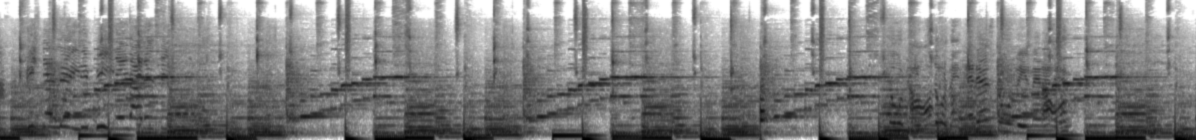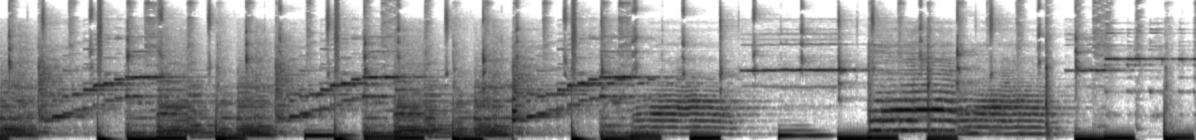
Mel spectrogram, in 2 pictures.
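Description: A loud dubplate reggae track with a heavy, repeating bass rhythm and energetic toasting vocals riding on top, manic at the start, thinning out toward the end into sparser sustained tones.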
